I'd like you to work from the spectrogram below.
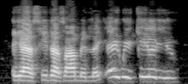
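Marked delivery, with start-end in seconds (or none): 1.4-2.2 squeaky, very high comic puppet voice. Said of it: "because I just did his voice".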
